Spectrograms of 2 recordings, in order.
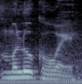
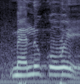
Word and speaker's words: melu kowe: penting usaha, mugi-mugi sukses melu kue. Melu kue, mesti dilatih lagi. Terima kasih, silakan Bu Gusti. Terima kasih Mas. Bahasa Jawanya sudah oke, cuma tinggal pronounce-nya Mas. Melu kowe gitu.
